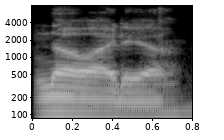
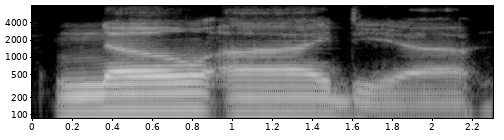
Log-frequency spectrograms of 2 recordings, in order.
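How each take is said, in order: First: Said in the usual way. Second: "No idea" stretched very slowly; slow drawn-out no idea. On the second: Shown as a demonstration. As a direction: drag out "No idea" word by word.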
